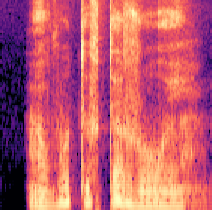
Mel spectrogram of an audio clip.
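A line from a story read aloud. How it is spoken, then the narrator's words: Muttering. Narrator (Russian): пробормотал Потап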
